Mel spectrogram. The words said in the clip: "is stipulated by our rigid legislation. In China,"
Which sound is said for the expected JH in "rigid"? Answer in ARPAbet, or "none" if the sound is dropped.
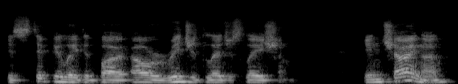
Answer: JH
